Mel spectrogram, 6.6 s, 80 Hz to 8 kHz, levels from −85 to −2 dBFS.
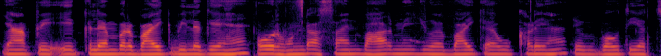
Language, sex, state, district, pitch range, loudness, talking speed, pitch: Hindi, male, Bihar, Purnia, 165-170 Hz, -38 LUFS, 215 wpm, 170 Hz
